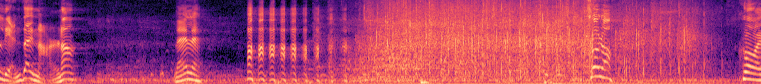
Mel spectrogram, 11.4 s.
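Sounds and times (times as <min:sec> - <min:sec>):
speech: 0:00.0 - 0:01.2, 0:02.6 - 0:05.6, 0:11.1 - 0:11.4
scattered audience laughter: 0:01.4 - 0:02.7, 0:03.4 - 0:06.8
audience applause at a stage comedy performance: 0:05.0 - 0:11.0.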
